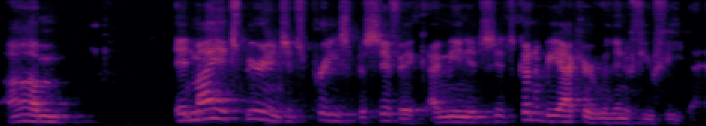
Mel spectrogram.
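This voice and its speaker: A man giving technical expert testimony in court, measured and halting with frequent ums. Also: on the high side, a little mellow. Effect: courtroom recording. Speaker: expert witness on phone and vehicle location data. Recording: echoey courtroom audio from a distant mic.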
